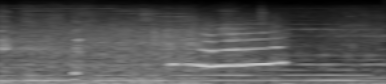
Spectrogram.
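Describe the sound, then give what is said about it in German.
A car with two people inside rolls up with a low engine rumble, then its brakes let out a shrill squeal for about half a second as it comes to a stop. No one speaks. “Vorsicht! Ein Auto runter!”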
